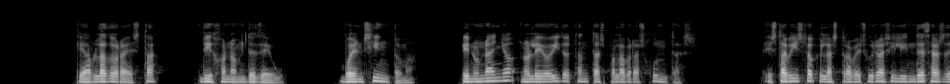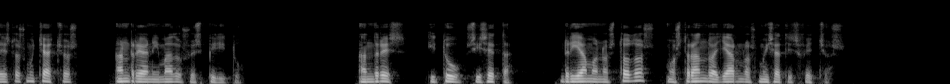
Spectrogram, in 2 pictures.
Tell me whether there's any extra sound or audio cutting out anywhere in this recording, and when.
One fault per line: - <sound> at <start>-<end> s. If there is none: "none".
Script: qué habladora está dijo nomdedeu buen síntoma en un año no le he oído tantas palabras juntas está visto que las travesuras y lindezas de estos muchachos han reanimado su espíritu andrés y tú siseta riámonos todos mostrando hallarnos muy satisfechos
none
